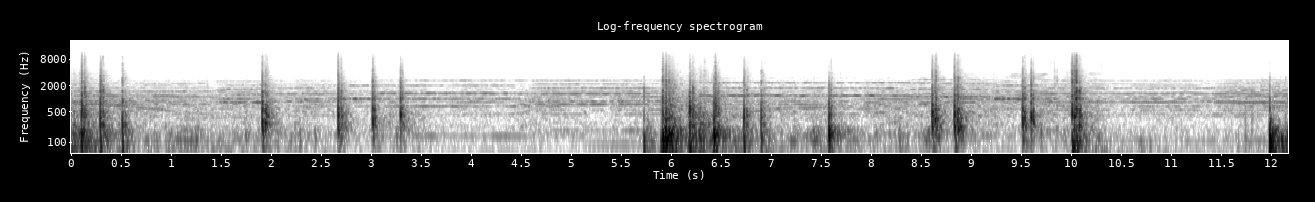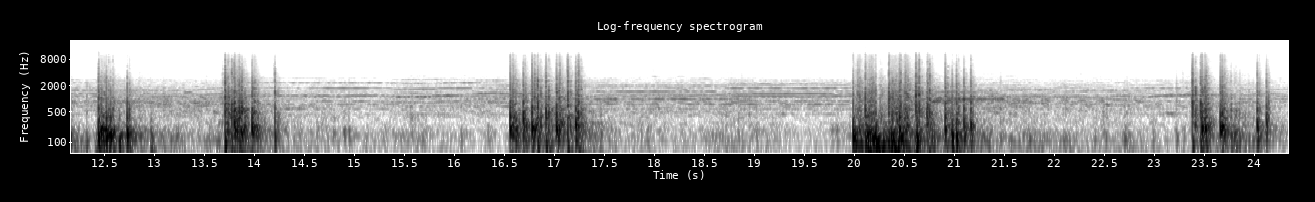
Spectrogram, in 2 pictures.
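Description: Fireworks display: clusters of rapid bangs and crackles every few seconds from aerial shells and water-surface fan fireworks, with music playing steadily underneath.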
